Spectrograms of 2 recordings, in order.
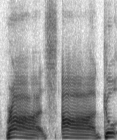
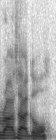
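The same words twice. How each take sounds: First: The name is broken into separate words. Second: The name is said smoothly as one unit. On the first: The speaker calls it wrong. "You can't be like, Ra's al Ghul. Like, if you don't say it all together, it sounds weird" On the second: The speaker calls it right. "you got to say it fluently all together"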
